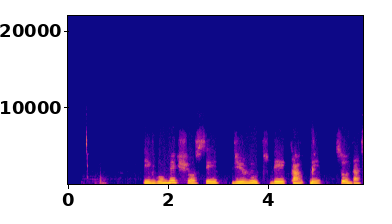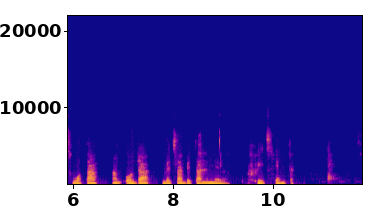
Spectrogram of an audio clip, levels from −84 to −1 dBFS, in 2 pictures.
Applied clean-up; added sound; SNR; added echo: none; none; none; none.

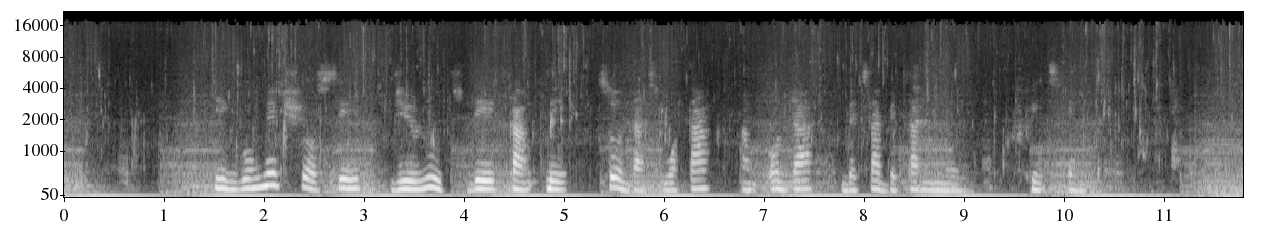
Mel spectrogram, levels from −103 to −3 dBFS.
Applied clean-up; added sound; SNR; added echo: none; Engine; 6 dB; none.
